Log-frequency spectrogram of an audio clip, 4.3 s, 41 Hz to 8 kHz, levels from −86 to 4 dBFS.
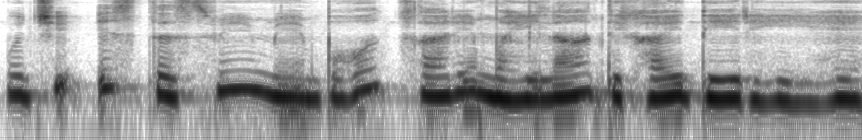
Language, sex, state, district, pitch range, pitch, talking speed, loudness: Hindi, female, Arunachal Pradesh, Papum Pare, 200-245 Hz, 220 Hz, 155 wpm, -13 LUFS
